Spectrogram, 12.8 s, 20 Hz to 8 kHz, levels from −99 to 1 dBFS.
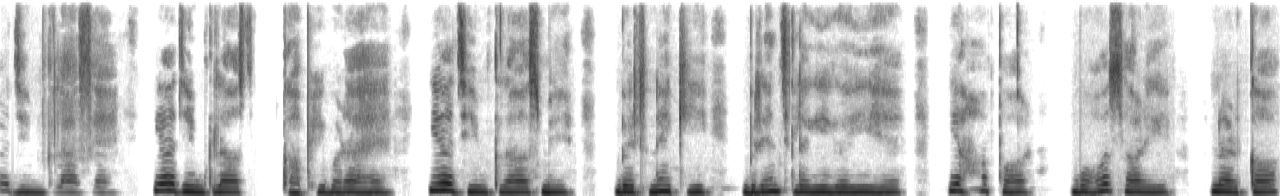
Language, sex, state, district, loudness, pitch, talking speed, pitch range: Hindi, female, Bihar, Saran, -21 LUFS, 225 Hz, 135 wpm, 215-235 Hz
